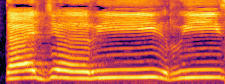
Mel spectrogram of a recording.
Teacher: Ri ra baris bawah kena baca dengan nipis. Senyum tarqiq nama dia.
